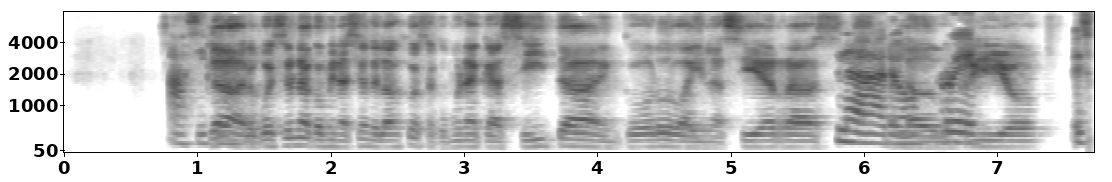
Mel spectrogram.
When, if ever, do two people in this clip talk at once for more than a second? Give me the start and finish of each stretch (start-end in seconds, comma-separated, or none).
5.8-7.0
